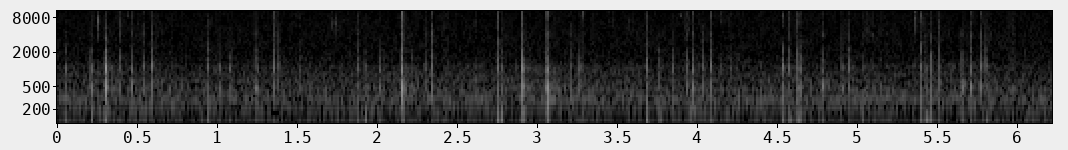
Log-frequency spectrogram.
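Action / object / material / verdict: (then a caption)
tap / paperback book with glossy paper cover / paper / none. Long nails tap and scratch the glossy paper cover of a paperback book. The result is a quiet, irregular run of many short, dry clicks with bright edges, mixed with soft scratching between them. No tap rings on after it lands.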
